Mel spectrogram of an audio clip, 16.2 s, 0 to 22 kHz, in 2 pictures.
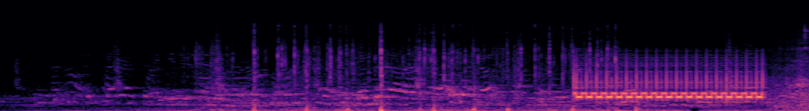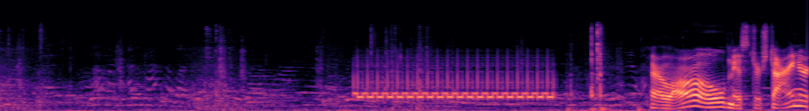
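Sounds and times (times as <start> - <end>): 
loud electronic telephone dialing tones: 5.6 - 7.7, 11.6 - 13.9
speech: 14.6 - 16.1.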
